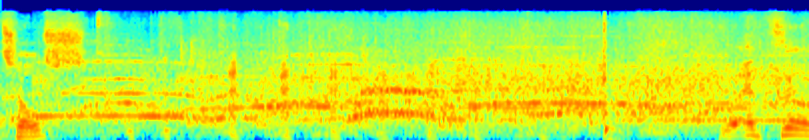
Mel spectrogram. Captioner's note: cheers and applause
